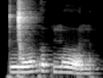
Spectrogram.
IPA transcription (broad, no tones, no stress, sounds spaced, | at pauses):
ŋ͡ǀ o ɡʷ e kʷ m o n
